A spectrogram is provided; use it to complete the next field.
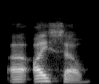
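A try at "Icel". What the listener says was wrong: just Ichel, I think, because With the letter C, if it's around the letter I or E in Old English, it pronounces as a ch sound. So,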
